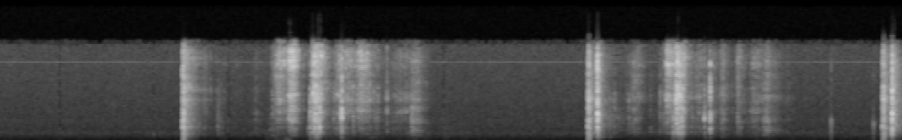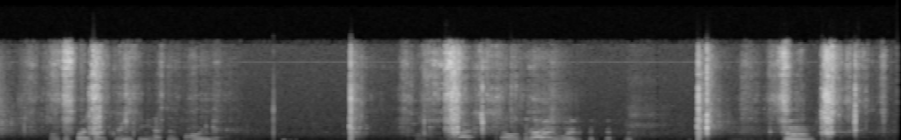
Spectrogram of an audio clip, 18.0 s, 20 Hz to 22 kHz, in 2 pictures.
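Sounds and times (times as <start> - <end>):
bb gun shots cracking: 5.9 - 6.3, 8.8 - 9.3, 12.6 - 12.8, 16.0 - 16.4.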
